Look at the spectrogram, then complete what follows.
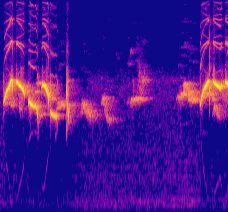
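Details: Oriental magpie-robin described as excited and leaping, its song used to get silent magpie-robins singing: loud descending whistles and a sharp click, a quieter stretch of soft warbled notes, then another burst of bright whistles.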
